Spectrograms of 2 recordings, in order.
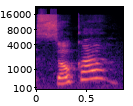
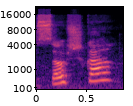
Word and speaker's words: Soska: Sylvia and Jen, is it Soka or is it Soshka? Some kind of foreign name. It's Soska. I can never pronounce it correctly.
